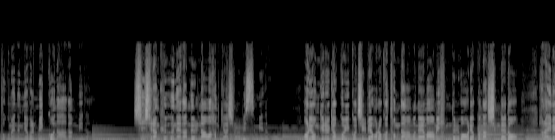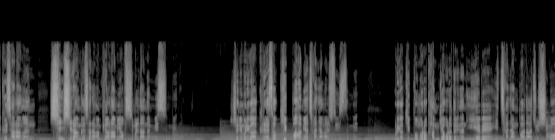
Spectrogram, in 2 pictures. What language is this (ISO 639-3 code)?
kor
